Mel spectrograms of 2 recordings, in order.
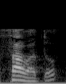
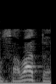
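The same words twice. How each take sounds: First: The stress is on the first syllable. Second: The stress is on the second syllable. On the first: The speaker calls it wrong. "ponerle la tilde de la esdrújula" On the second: The speaker calls it right. "en grave"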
